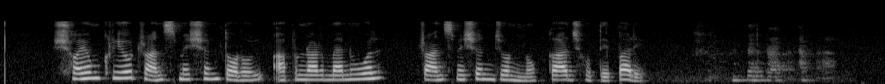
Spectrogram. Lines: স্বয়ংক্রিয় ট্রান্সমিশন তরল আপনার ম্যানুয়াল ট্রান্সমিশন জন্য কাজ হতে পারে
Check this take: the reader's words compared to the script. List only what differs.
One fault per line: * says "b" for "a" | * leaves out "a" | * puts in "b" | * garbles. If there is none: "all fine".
all fine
